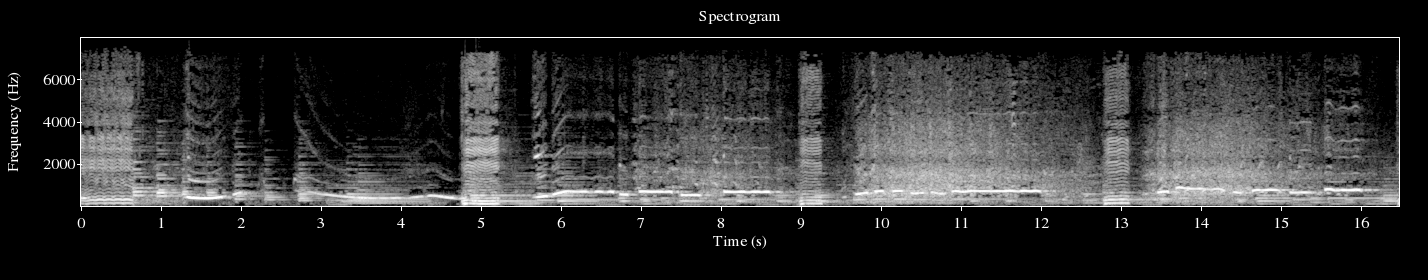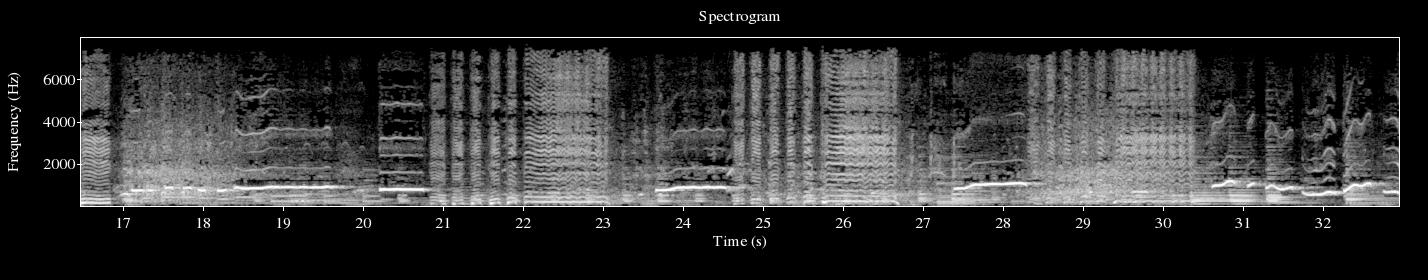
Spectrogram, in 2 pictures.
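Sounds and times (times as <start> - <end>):
buzzy kazoo playing a tune: 0.0 - 32.9
sliding swanee whistle playing a tune: 5.6 - 8.8, 12.9 - 21.9, 23.5 - 32.9
laughter: 5.9 - 16.2, 16.8 - 31.3.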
